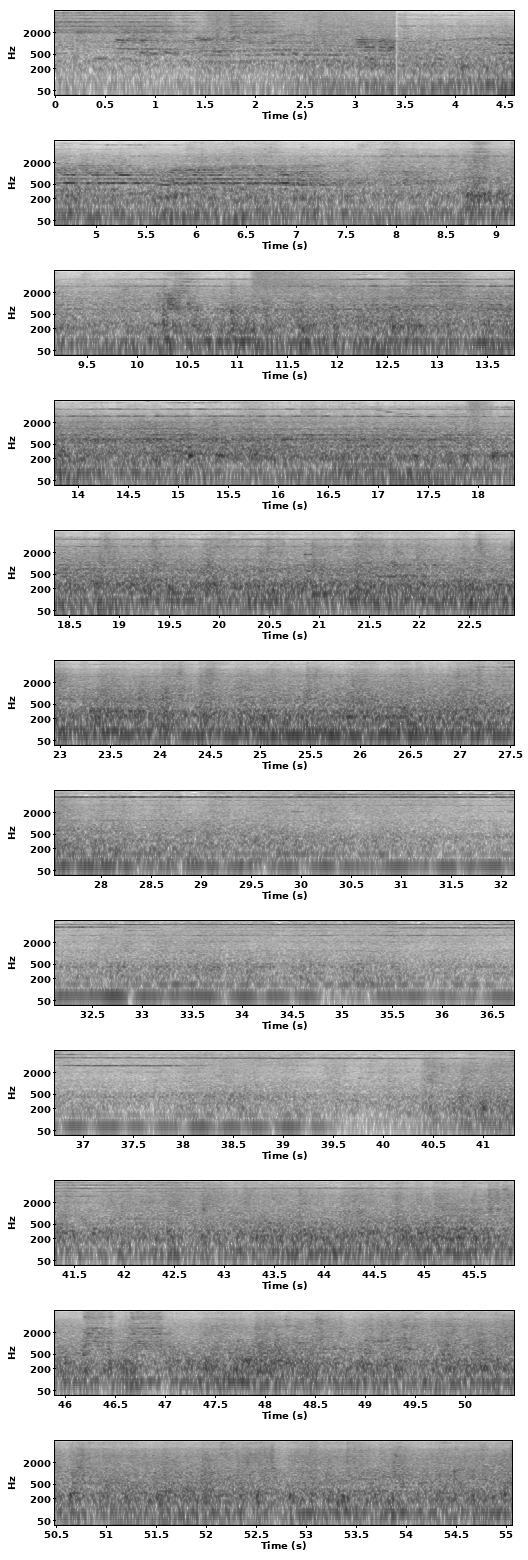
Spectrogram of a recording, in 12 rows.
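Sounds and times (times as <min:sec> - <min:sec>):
wheel squeal: 0:00.0 - 0:01.2, 0:09.8 - 0:22.8, 0:27.3 - 0:44.9
train wheels clattering on rail: 0:08.6 - 0:28.3, 0:40.0 - 0:55.0.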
